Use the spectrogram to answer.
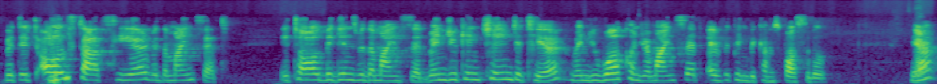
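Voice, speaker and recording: A woman in her forties from the United Kingdom, a business coach talking on a video call from her phone, speaking haltingly and repeating phrases. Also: on the high side. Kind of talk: casual chat on a video call. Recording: muffled phone audio.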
